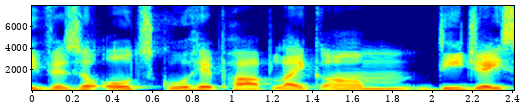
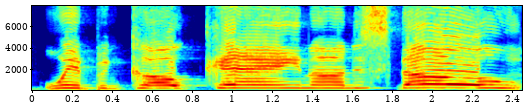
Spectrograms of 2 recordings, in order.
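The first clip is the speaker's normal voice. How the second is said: loud high nasal rap delivery; nasal rapper voice; 14 semitones higher, 10 dB louder than usual. Retold or imitated. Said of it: "a hot nasally voice".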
